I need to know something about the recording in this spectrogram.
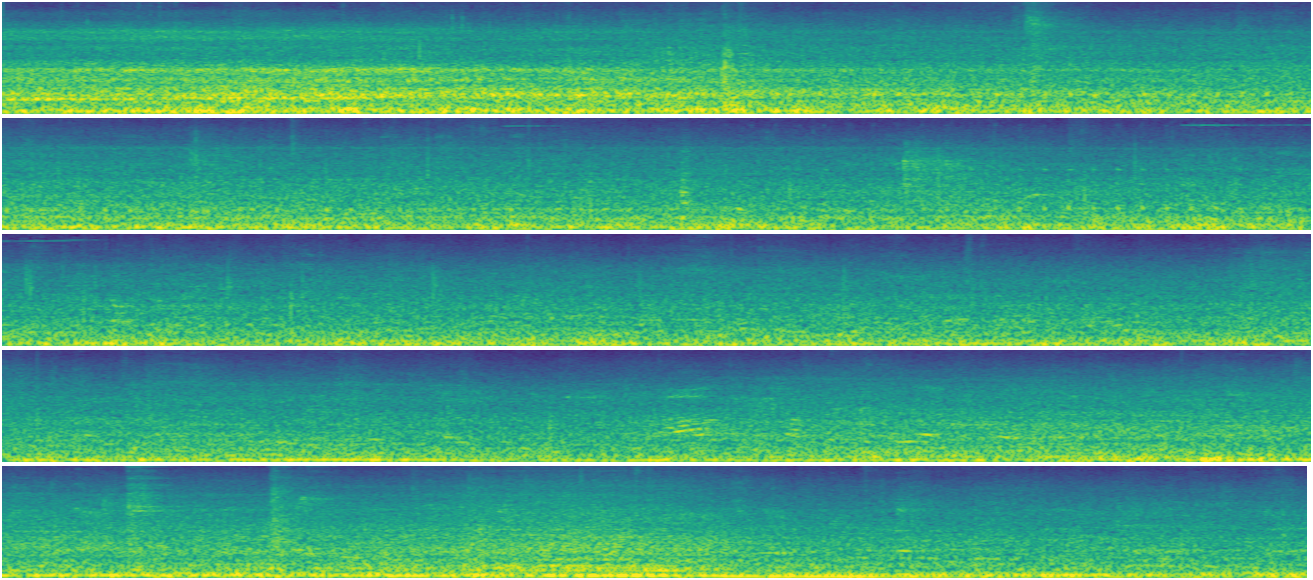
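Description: City street ambience with a steady low traffic rumble. Over the first few seconds, an electric tram's motor whine rises in pitch and fades as the tram pulls away.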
